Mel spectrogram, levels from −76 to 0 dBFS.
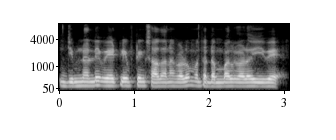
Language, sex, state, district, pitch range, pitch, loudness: Kannada, male, Karnataka, Bangalore, 125-135 Hz, 130 Hz, -15 LUFS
